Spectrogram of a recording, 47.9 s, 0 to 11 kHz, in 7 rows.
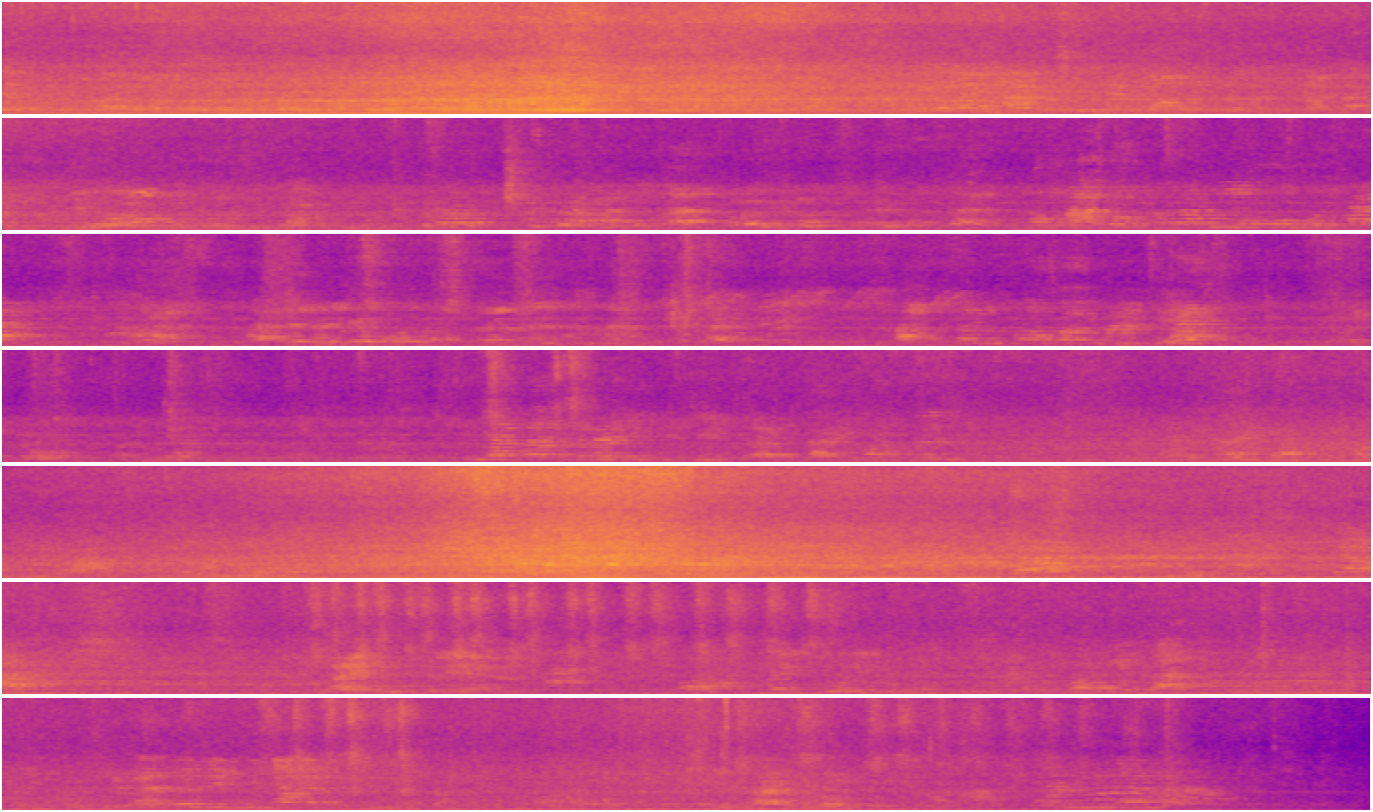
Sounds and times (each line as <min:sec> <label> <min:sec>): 0:00.0 Traffic Sound 0:07.6
0:23.7 A group of elderly chat dialogue 0:46.8
0:25.3 Traffic Sound 0:36.4
0:37.2 Traffic Sound 0:47.0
